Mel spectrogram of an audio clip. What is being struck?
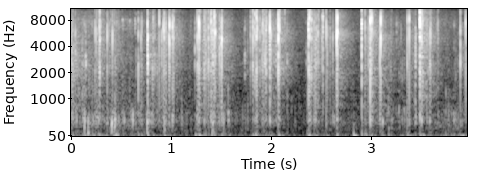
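Studded faux leather clutch bag.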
